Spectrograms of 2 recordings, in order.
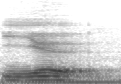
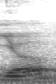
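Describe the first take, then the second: First: The word ends with an e vowel. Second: The word ends with an o vowel. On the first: This is how people in Pemalang say it. "kalau di Pemalang itu bilangnya iya" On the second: This is how people in Semarang say it. "Kalau di sini iyo pakai fonem o ya"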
